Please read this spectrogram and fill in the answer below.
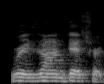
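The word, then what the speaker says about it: raison d'être: So I guess I want to see how this word is pronounced. Raison d'etre.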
